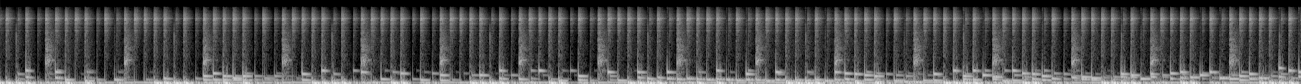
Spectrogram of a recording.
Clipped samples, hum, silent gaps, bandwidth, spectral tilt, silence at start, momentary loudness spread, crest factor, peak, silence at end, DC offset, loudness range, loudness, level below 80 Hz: under 0.1%; none; none; 15.5 kHz; -4.5 dB/octave; 0 s; 3 LU; 12 dB; -2 dBFS; 0 s; 0.8%; 1 LU; -15 LUFS; -16 dBFS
